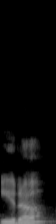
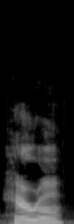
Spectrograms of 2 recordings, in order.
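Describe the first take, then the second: First: The name starts with a vowel, no H. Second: The name starts with an H sound. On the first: This is the likely ancient Greek pronunciation. "In Greek, her name probably would have been pronounced something like Ira" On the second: This is the modern English pronunciation. "if you speak American English"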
